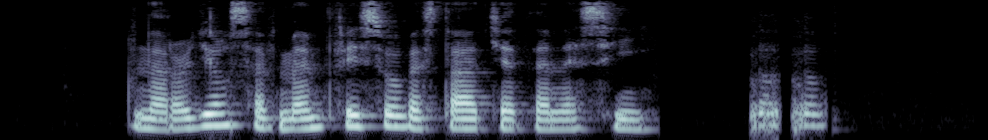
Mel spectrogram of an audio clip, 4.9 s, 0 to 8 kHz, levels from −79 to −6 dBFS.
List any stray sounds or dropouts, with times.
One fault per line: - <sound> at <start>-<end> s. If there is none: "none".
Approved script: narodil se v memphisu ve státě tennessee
- laugh at 3.7-4.1 s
